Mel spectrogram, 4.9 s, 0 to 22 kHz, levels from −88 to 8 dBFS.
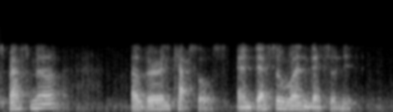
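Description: From start to end the speech carries heavy Opus voice compression in SILK narrowband mode, which fits a bitrate around 6 kbps. Coarse excitation coding and the narrowed band make it muffled, hoarse and faintly robotic, and a spectrogram shows a flat, empty ceiling above 4.4 kHz.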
